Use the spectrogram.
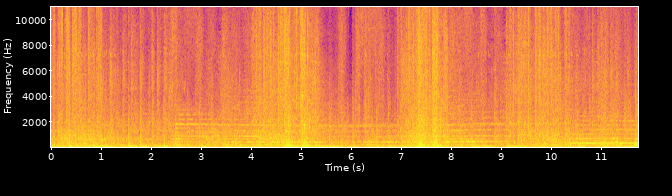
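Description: Gunfire in the Warhammer 40K Rogue Trader game: dense, sustained volleys of shots with two louder bursts, set against continuous game music and ambience.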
